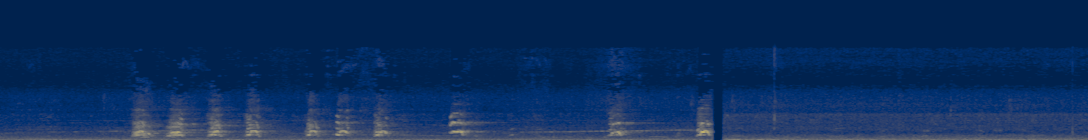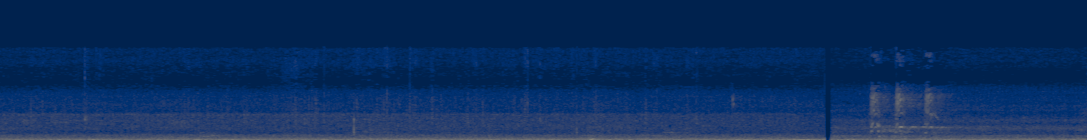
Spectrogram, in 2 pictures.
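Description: A dog barking: a quick run of about seven sharp barks, then two more spaced out. After a break, a steady low street hum.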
